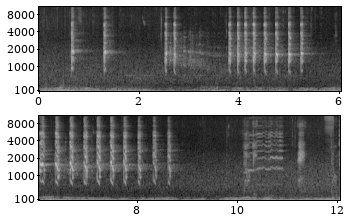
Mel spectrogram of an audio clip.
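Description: Wild turkeys calling: two runs of rapid, clipped notes, the second longer, then a short warbling call near the end, over a steady low rumble.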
